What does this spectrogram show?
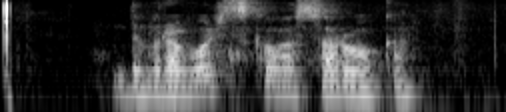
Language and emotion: Russian, neutral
